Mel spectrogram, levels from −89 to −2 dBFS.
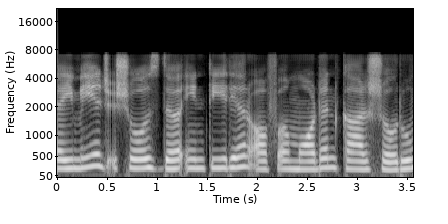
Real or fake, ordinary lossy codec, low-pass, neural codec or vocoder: fake; none; 7.2 kHz; codec, 16 kHz, about 1 kbps, DyCAST, with the encoder's durations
